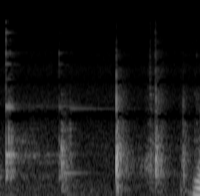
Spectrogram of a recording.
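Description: About five light metallic clicks and taps from washers and a copper wire being handled against a lawn mower's stop lever and spring. The first click leaves a brief high ring.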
